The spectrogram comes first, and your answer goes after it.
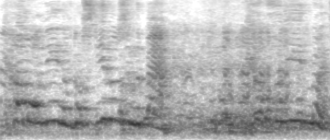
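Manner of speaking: high, soft, eager invitation; excited driver. Retold or imitated. Driver inviting passenger into the back, excited. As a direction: coax them in with high-pitched excitement. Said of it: "He was excited".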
